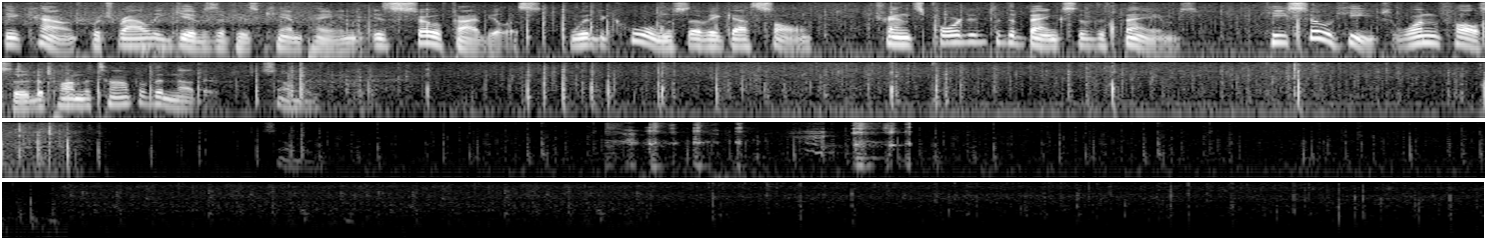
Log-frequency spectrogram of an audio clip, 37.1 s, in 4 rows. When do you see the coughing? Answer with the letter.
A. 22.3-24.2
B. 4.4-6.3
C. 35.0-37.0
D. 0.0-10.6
A.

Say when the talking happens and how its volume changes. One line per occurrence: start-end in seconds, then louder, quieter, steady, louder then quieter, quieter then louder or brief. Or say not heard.
0.0-10.6 steady.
